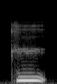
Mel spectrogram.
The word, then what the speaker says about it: quelle: Quel, masculine form here, will be pronounced exactly as the feminine form here. Quel. So only one sound, okay?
